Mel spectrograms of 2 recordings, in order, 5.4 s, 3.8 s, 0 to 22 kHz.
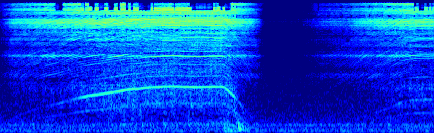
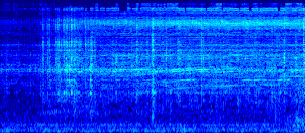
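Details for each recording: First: Bowser K11 4-6-2 model steam locomotive motor after cleaning and oiling during an overdue tune-up: two short runs of clean high whine rising, holding steady and winding down, sounding better, smooth with no grinding. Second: Bowser K11 4-6-2 model steam locomotive, kit-built, unserviced about five years, run on bench during tune-up after regreasing gears: faint thin high-pitched whir with dry scratchy edge; dry motor bearings need oil.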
